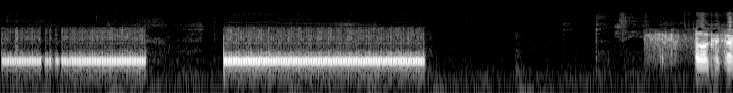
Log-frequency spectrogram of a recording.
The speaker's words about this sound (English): So why don't we dial Joel up on the phone and see what he has to say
